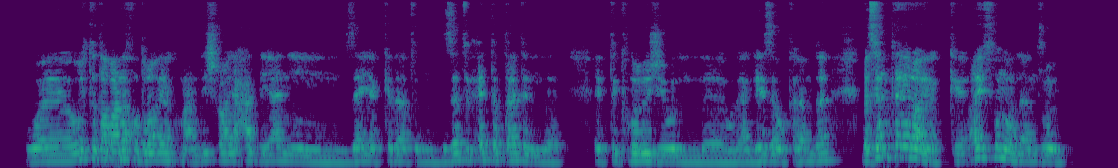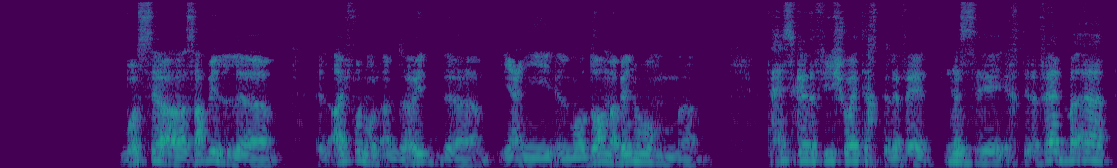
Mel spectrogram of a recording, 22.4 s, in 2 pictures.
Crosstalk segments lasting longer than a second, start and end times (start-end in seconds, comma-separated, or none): none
